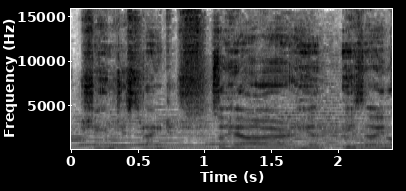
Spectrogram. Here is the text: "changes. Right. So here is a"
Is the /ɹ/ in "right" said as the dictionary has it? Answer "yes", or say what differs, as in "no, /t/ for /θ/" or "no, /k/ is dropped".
yes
